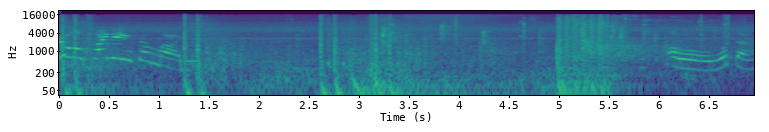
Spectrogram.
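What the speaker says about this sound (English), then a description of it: "Who is shooting me in the middle of fighting somebody?" Fortnite gunfire cracks in sharp bursts and rapid volleys throughout, loud and close, while a player talks excitedly over the shooting alongside other game effects.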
